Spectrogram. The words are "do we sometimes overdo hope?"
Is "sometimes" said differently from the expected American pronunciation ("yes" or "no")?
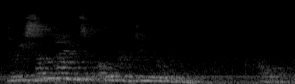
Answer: no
